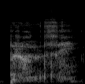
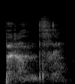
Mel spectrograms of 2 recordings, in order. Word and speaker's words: bronce: Then if you want something to be bronze, in Spanish bronze is bronce, bronce, bronce, bronce.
